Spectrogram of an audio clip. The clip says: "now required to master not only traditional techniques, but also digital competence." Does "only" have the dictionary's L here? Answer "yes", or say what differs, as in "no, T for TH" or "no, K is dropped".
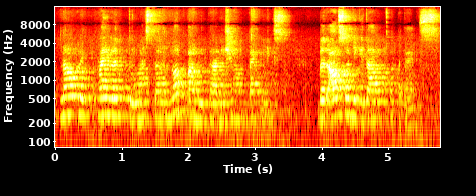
no, L is dropped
